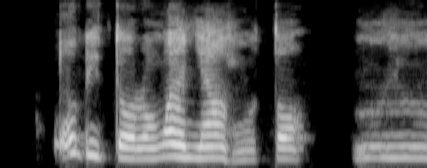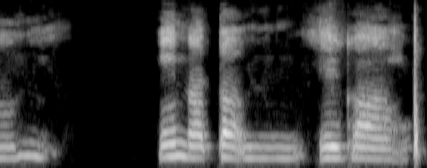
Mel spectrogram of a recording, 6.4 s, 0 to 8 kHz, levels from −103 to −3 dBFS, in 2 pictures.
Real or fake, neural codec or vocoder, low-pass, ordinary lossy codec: fake; codec, 16 kHz, 2 kbps, FreqCodec, larger model; none; none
